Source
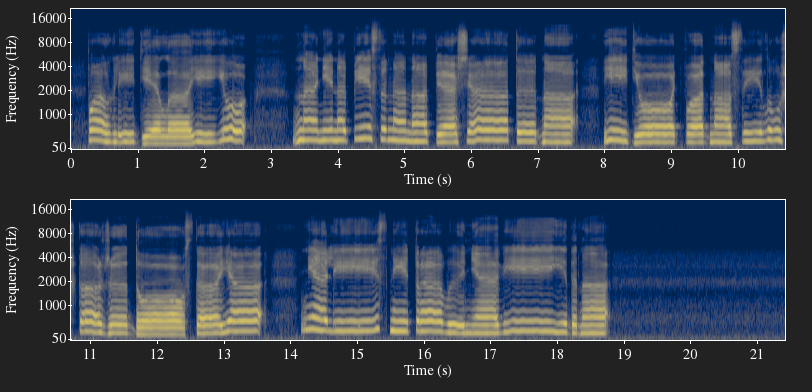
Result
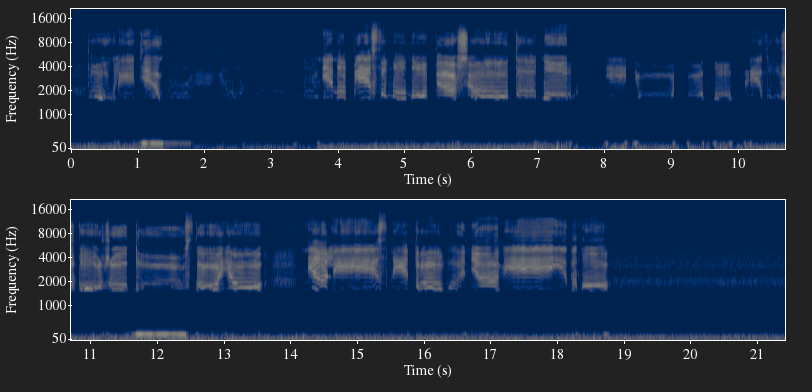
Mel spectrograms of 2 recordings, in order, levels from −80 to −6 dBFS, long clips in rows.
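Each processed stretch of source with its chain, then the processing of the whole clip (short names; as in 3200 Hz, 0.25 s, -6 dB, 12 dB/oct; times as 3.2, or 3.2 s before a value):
1.37–3.72 compressor 2:1, threshold -37 dBFS + resonator 84 Hz, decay 0.66 s, mix 70% + running maximum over 9 samples
7.44–10.2 level quantiser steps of 23 dB + air absorption 410 m
whole clip: passive tone stack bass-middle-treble 6-0-2; FFT band-reject 190–1600 Hz; gain +11 dB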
